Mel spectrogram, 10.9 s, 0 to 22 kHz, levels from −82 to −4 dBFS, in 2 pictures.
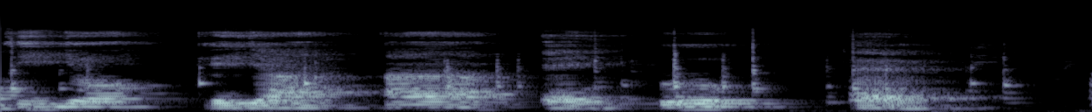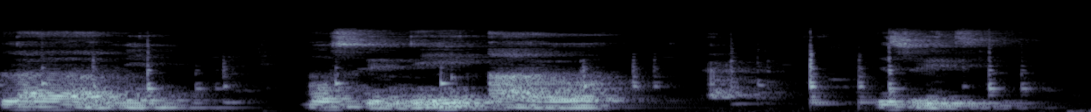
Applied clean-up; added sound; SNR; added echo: classical method WPE with log-MMSE.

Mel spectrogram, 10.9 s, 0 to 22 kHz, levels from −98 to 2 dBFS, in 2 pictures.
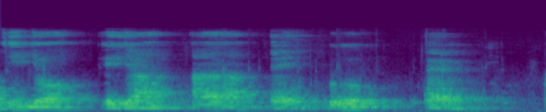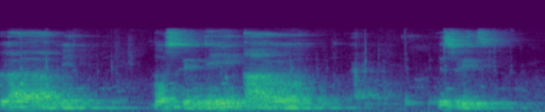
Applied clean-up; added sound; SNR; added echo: neural separator model SepFormer DNS4.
